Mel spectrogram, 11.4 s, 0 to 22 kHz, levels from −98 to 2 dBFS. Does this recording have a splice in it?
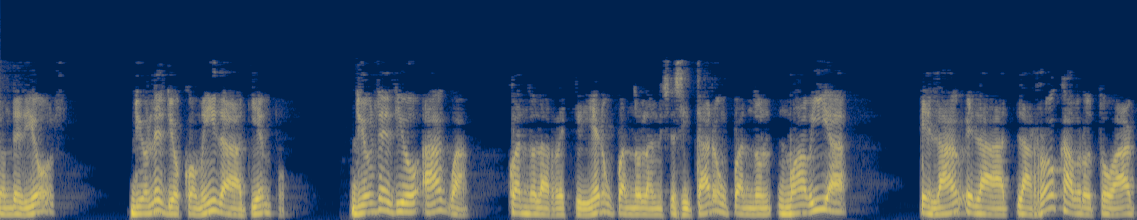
no; 0 cuts

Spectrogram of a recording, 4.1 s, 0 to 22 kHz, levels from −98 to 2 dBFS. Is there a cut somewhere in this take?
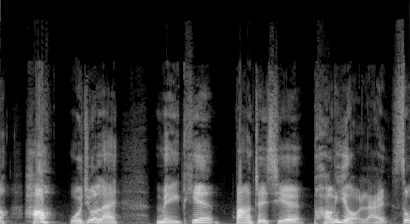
no; 0 cuts

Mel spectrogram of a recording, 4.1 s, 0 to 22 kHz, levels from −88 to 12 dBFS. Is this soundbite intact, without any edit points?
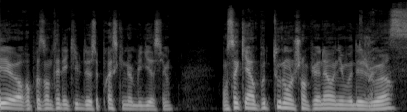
no; 1 cut; at 0.9 s

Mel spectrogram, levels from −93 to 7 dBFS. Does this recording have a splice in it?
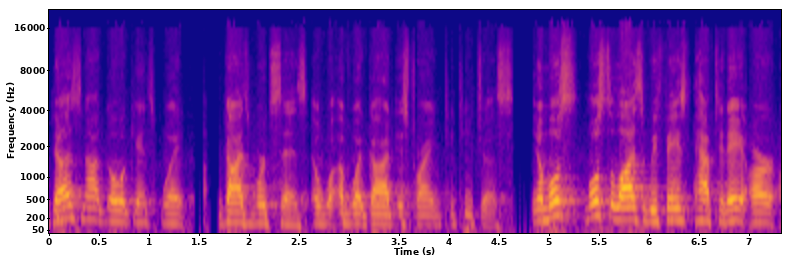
yes; 2 cuts; at 1.4 s, 4.7 s

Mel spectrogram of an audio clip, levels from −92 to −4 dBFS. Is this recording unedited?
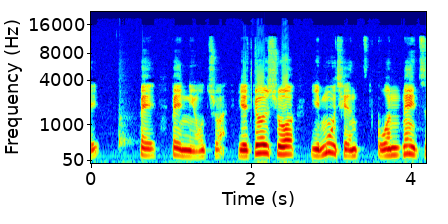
no; 2 cuts; at 0.9 s, 1.7 s

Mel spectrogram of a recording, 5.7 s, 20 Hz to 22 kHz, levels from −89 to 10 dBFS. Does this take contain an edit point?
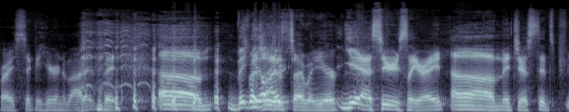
no; 0 cuts

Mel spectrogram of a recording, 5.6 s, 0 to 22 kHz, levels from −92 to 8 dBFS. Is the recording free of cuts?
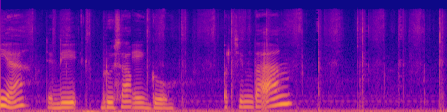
no; 1 cut; at 1.6 s

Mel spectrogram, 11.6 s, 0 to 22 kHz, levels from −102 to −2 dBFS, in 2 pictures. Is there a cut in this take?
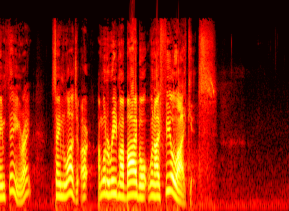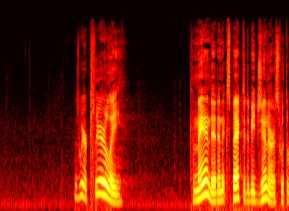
no; 0 cuts

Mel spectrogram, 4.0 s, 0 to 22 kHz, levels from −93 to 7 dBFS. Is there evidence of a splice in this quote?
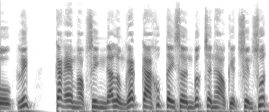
no; 0 cuts

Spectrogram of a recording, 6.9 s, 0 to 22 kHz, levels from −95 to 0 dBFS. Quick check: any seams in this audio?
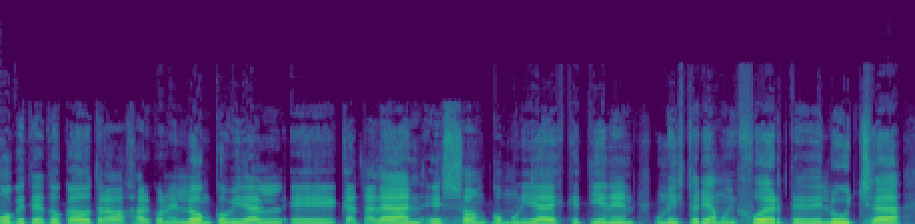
yes; 1 cut; at 4.8 s

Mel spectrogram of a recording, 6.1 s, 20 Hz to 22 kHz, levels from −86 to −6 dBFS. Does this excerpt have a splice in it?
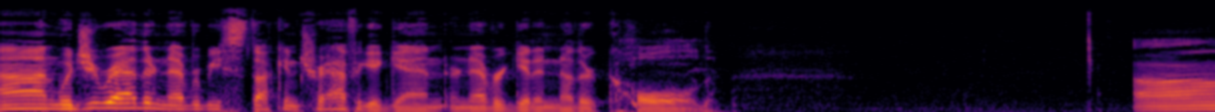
no; 0 cuts

